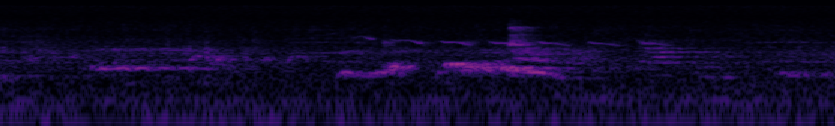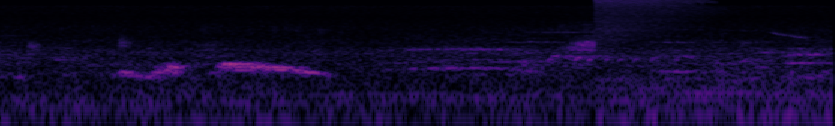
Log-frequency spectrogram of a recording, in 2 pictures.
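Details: Spotted dove giving intense cooing and calling coos, used as a lure for trapping and training decoy birds; two bursts of low, throaty, rolling coo phrases about three seconds apart over steady background hiss.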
